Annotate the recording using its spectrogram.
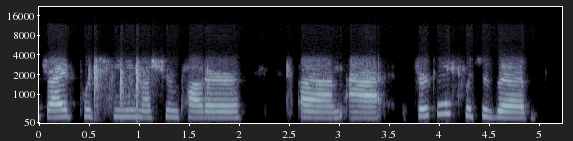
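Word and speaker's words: Surfas: of ingredients it's called it's spelled s-u-r-f-a-s like surf like you're smoking um but it's pronounced surface and it's kind of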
